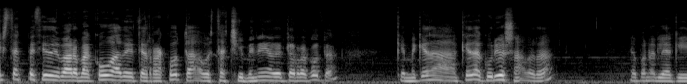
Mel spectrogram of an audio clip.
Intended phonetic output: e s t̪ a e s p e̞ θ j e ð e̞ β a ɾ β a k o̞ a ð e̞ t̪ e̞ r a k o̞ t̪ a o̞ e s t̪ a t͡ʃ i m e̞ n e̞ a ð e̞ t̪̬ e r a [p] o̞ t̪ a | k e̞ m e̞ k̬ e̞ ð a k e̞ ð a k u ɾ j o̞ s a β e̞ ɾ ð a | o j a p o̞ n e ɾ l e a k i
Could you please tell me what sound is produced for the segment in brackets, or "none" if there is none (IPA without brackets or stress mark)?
k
